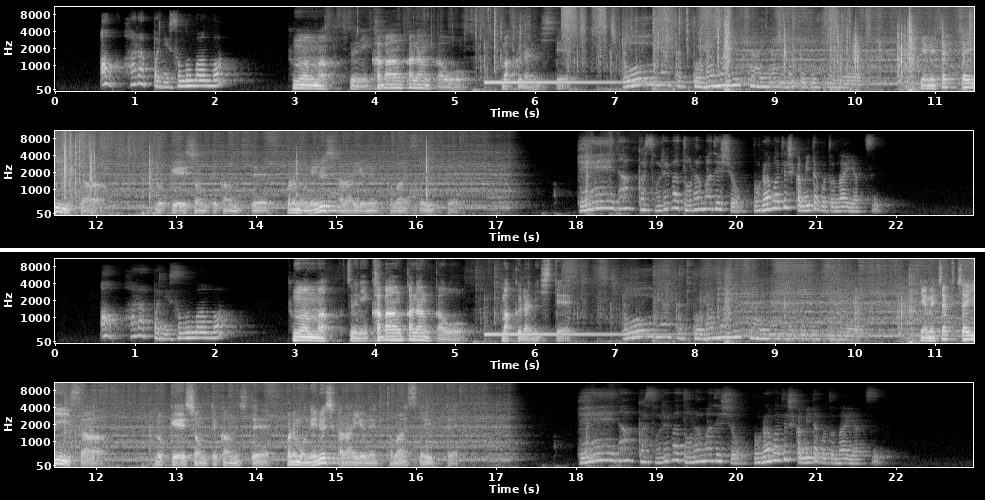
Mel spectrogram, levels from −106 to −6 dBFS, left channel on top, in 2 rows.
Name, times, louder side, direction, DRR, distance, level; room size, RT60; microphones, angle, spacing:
voice 1, 0.6-2.1 7.1-10.1 14.9-15.2 18.0-21.8, left 2 dB, 50° left, 9 dB, 0.8 m, -32 dB
voice 2, 3.0-5.1 5.6-6.4 10.8-12.1 12.7-16.5, right 4 dB, 85° right, 13 dB, 0.6 m, -25 dB
sound 1, 3.4-3.8 4.4-4.7 5.0-5.9 6.3-13.4 13.8-13.9 14.4-14.7 15.5-15.7 15.9-16.3 16.6-16.7 17.6-17.7 18.1-18.6 19.3-19.4 19.6-19.7, left 10 dB, 85° left, 0.4 m, -36 dB
Keyboard (musical), 5.3-8.1, left 1 dB, 15° left, 0.3 m, -32 dB
sound 2, 8.5-17.2, right 1 dB, 10° right, 1.2 m, -39 dB
8.2 x 5.8 x 6.0 m, 0.63 s
head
